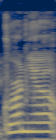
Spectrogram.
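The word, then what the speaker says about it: Gráinne: I'm going to try, Gronya. Gronya? Gronyyuh is what they've spelled as how it's pronounced. Generally pronounced Gronya or thereabouts, that's what they say.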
